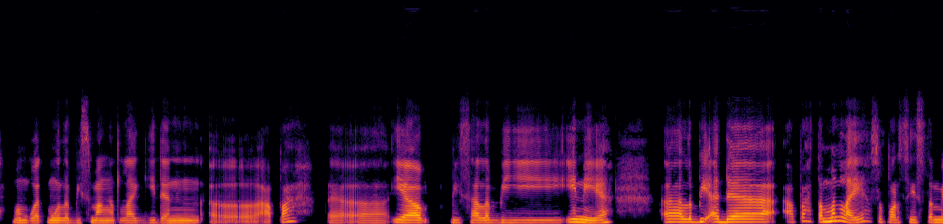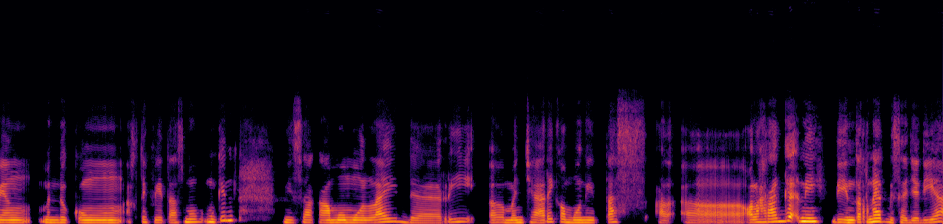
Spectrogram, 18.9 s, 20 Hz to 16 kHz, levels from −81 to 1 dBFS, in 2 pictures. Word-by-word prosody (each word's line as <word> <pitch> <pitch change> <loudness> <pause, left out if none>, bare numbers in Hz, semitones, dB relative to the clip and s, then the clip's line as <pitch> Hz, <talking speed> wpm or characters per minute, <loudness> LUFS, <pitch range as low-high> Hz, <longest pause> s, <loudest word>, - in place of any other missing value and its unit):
membuatmu 155 0 -1
lebih 155 0 -5
semangat 150 0 -1
lagi 150 +1 -5
dan, 150 0 -1 0.3
eee, - - -6 0.2
apa, - - -3 0.3
eee, 150 - -5
ya 170 -2 +6 0.3
bisa 165 0 -5
lebih 160 +1 -3 0.5
ini 180 -5 +4
ya, - - +1 0.6
eee, 205 0 +4
lebih 205 +2 +1
ada 200 0 +4
apa, 255 +6 -5
temanlah 245 0 +4
ya, 195 +7 0
support 185 -6 -3
system 180 -1 -3
yang 170 0 +3 0.2
mendukung 170 -1 +1
aktivitasmu, 185 +2 -4
mungkin 300 +10 +1 0.6
bisa 175 +1 -3
kamu 170 0 +3
mulai 175 +7 +2
dari, 170 +3 -5 0.2
eee, 170 +1 -4
mencari 170 +2 0
komunitas 175 - -2
e - - -4
eee, - - -3
olahraga 215 +9 +4
nih 240 -1 +7
di 185 -5 -1
internet, 190 +6 +5
bisa 165 -2 -3
jadi 170 +8 -1
175 Hz, 125 wpm, -21 LUFS, 165-200 Hz, 0.6 s, nih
